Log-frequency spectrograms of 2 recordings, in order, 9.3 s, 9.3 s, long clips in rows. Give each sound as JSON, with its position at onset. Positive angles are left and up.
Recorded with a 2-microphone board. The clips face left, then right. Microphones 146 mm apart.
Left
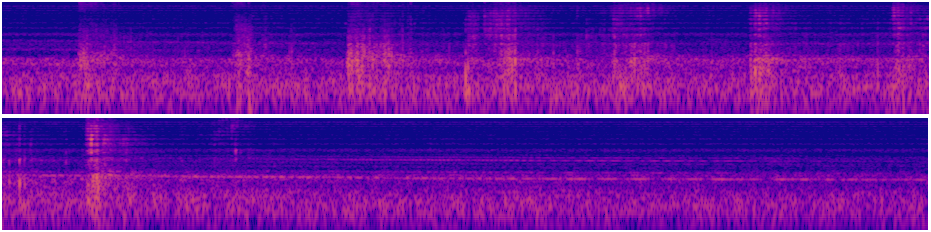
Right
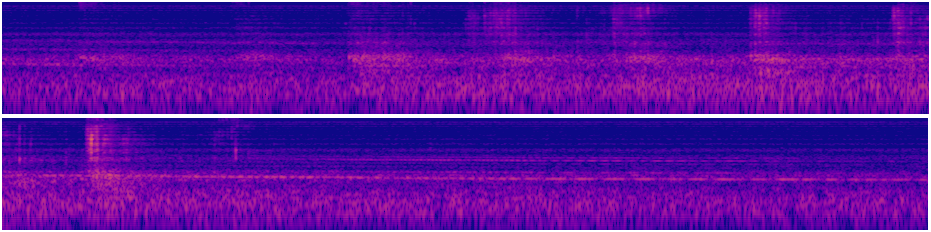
{"t": 0.4, "sound": "footsteps", "side_deg": 80, "distance_m": 1.8}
